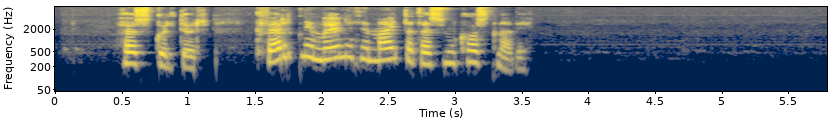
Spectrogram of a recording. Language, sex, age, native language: Icelandic, female, 40-49, Icelandic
